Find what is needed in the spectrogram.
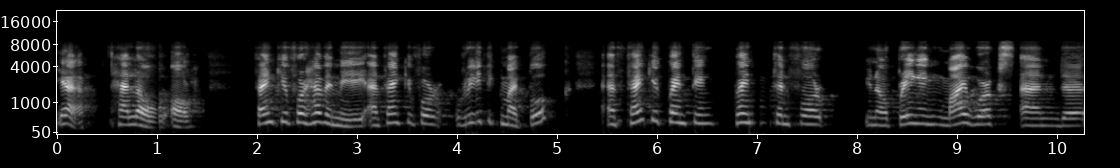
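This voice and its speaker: Speaking with an Icelandic accent at a fairly slow pace, a woman uses lively intonation and a fairly high pitch. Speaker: crime novelist. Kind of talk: interview.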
